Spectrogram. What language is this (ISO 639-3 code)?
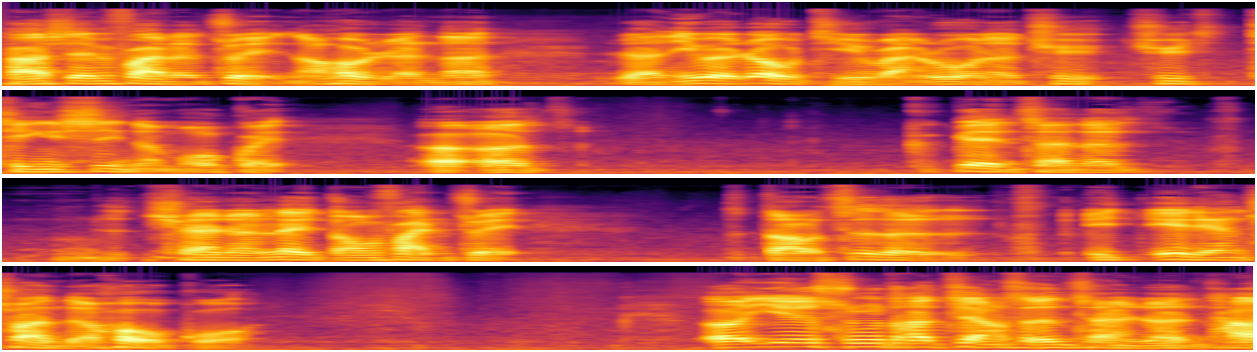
zho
